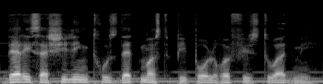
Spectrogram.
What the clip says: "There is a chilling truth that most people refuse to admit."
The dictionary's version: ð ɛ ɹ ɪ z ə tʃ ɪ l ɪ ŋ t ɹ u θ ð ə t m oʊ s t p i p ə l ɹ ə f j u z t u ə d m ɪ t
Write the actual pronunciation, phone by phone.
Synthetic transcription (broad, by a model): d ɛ ɹ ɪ s ə ʃ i l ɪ ŋ t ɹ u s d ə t m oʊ s t p i p ə l ɹ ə f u z t u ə d m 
